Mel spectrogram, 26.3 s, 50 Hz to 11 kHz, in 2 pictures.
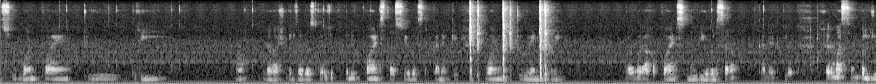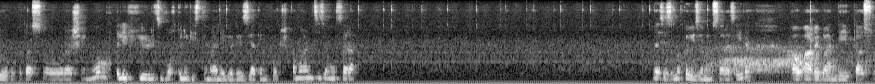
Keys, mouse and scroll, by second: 7.0 space, 10.7 click, 12.2 Delete, 13.5 click, 16.4 click, 25.0 Escape.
